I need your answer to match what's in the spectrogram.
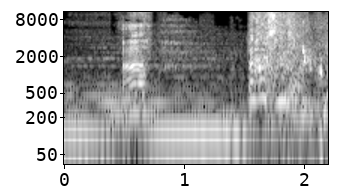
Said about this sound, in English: Bless you.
